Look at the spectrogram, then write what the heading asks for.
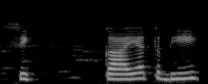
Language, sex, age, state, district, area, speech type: Urdu, female, 18-30, Uttar Pradesh, Ghaziabad, urban, spontaneous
